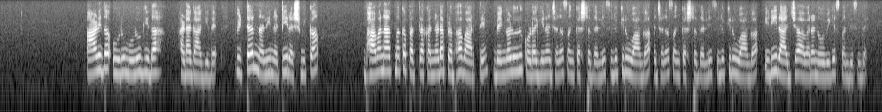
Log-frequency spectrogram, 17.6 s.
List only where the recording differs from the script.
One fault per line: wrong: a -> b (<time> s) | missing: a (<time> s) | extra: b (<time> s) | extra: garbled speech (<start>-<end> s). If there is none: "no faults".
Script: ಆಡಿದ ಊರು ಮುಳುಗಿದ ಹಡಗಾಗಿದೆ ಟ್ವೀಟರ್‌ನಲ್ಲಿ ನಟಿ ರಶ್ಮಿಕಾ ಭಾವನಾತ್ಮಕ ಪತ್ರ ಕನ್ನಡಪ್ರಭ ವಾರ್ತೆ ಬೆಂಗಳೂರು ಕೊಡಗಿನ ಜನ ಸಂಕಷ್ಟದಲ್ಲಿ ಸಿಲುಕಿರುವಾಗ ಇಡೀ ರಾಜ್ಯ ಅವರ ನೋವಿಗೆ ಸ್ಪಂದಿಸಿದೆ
extra: ಜನ ಸಂಕಷ್ಟದಲ್ಲಿ ಸಿಲುಕಿರುವಾಗ (13.1 s)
